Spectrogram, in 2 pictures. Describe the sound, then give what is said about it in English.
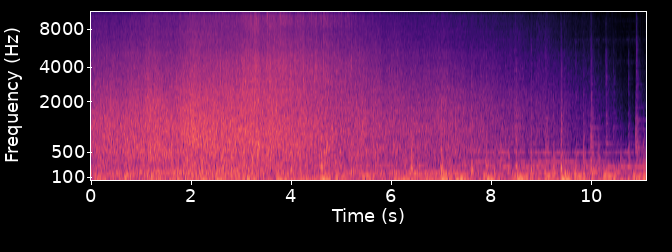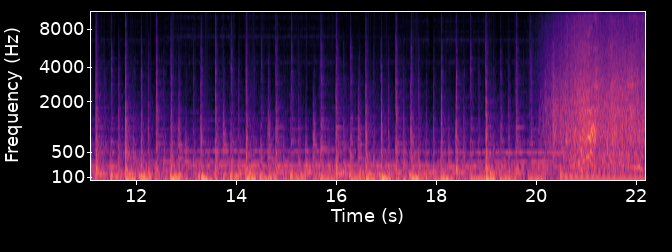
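Ocean surf breaks near rocks in a broad, roaring wash for about nine seconds, then settles into a quieter rumble with crackling spray before another surge rises at the end. “Swim out under the next wave!”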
